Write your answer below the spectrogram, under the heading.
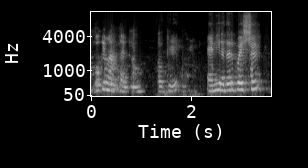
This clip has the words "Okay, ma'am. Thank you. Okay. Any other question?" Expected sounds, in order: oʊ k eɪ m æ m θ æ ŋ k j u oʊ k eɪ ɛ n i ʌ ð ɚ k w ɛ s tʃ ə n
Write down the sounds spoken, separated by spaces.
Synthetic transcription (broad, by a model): oʊ k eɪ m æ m t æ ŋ k j u oʊ k eɪ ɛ n i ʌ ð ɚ k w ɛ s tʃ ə n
